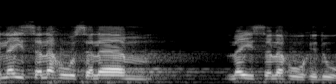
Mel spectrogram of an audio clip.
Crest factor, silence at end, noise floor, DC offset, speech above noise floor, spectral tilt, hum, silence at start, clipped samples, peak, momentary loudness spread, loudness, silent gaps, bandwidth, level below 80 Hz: 16 dB; 0 s; -48 dBFS; under 0.1%; 32 dB; -3.5 dB/octave; none; 0 s; under 0.1%; -2 dBFS; 10 LU; -17 LUFS; none; 6.8 kHz; -60 dBFS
